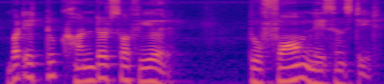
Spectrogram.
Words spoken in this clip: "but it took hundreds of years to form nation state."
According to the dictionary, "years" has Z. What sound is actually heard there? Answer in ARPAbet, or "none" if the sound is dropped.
none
